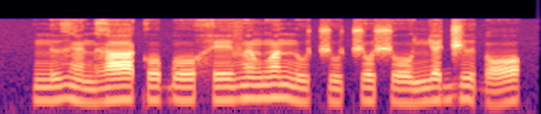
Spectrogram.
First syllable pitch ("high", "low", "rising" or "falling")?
rising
